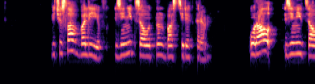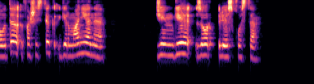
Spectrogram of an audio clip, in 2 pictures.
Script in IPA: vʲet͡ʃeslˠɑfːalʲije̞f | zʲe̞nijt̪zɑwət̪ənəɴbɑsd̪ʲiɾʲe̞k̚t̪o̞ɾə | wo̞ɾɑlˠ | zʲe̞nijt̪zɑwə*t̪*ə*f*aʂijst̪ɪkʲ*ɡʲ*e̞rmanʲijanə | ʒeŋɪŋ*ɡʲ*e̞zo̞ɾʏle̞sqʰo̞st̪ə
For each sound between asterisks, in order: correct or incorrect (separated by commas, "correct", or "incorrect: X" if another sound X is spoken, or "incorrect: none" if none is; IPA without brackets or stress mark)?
correct, correct, correct, correct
